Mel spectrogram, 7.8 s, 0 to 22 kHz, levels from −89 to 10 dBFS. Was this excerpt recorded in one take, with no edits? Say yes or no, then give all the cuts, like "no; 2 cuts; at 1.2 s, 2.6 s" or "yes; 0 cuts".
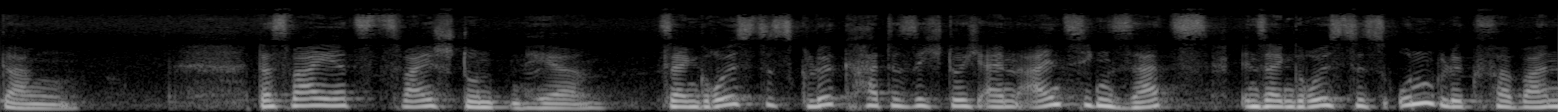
no; 2 cuts; at 3.3 s, 6.1 s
